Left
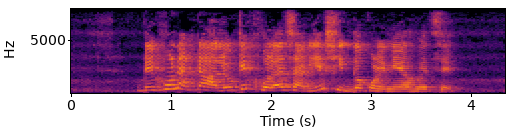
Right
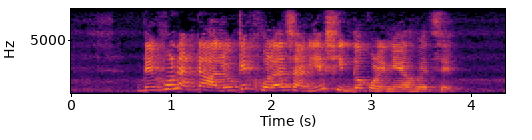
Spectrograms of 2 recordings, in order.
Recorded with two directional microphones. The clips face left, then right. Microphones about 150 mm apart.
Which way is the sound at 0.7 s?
20° left (ahead or behind).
